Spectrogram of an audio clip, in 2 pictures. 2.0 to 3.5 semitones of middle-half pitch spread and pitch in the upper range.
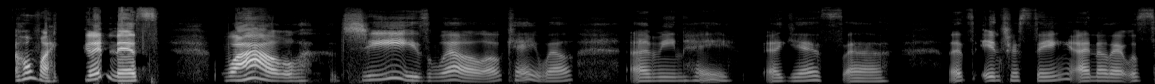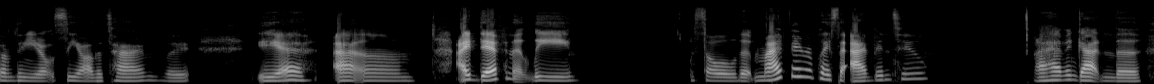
No: average, 3.0 semitones; medium, 175 Hz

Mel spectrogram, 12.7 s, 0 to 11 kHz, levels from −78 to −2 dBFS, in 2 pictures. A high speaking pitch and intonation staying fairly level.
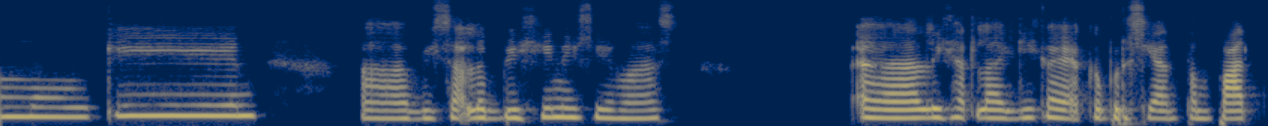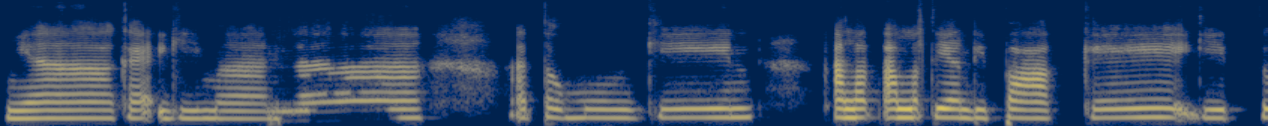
Yes: high, 220 Hz; narrow, 1.7 semitones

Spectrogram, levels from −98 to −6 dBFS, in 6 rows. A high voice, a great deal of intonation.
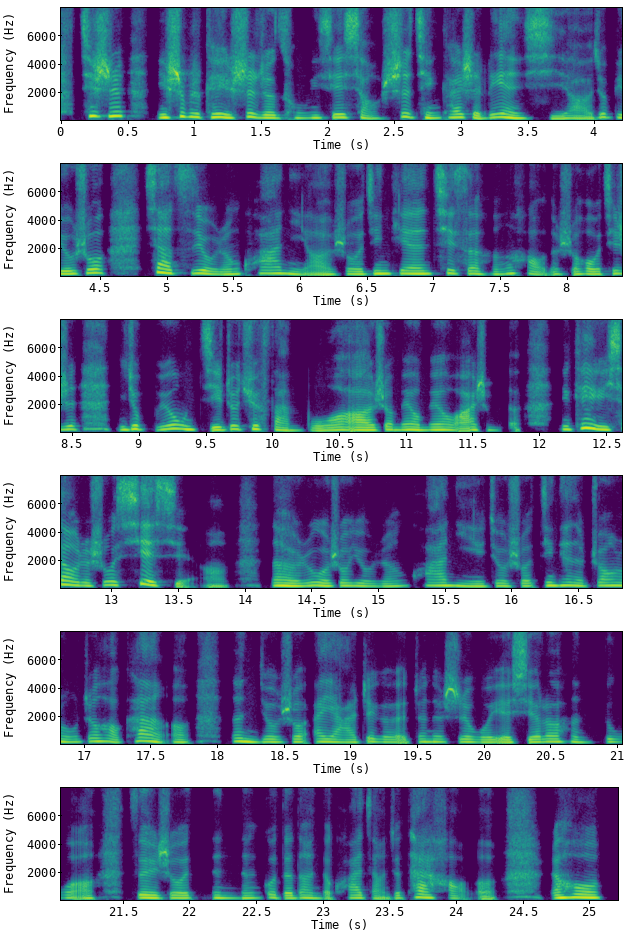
No: high, 195 Hz; average, 3.3 semitones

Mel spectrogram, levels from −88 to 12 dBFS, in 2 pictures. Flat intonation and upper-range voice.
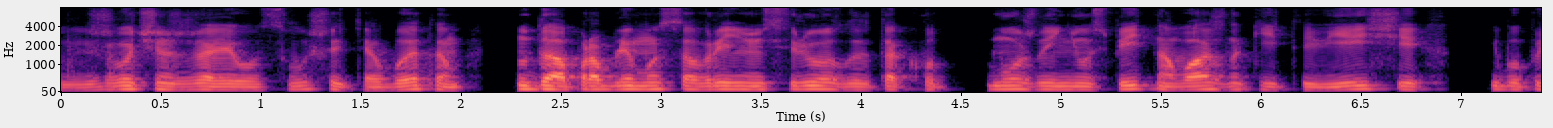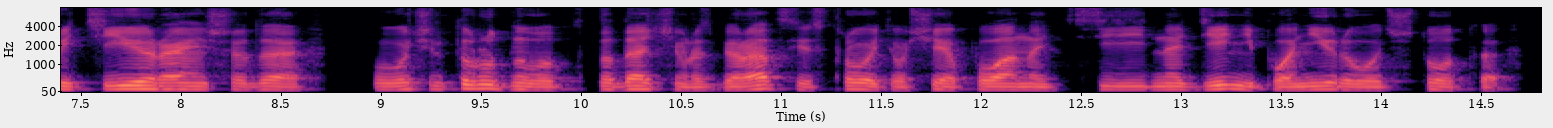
No: narrow, 2.2 semitones; low, 110 Hz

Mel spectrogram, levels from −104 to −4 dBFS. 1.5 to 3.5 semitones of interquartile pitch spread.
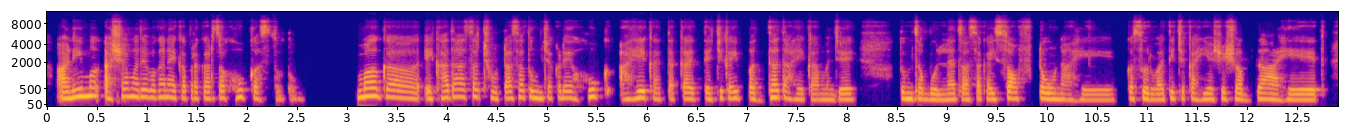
No: average, 3.9 semitones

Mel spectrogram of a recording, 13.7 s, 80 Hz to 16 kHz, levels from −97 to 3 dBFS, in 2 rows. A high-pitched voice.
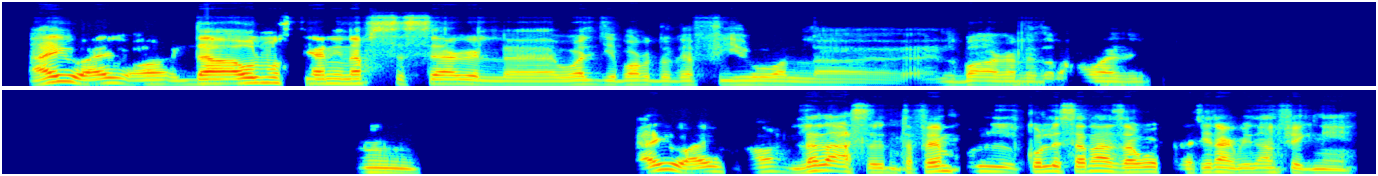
No: medium, 140 Hz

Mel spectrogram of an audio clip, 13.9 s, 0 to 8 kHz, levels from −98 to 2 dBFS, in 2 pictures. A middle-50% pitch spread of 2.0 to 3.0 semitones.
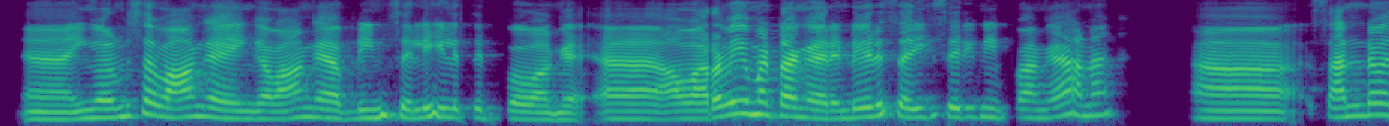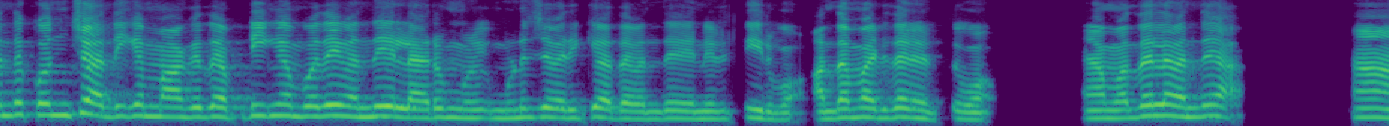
No: average, 3.4 semitones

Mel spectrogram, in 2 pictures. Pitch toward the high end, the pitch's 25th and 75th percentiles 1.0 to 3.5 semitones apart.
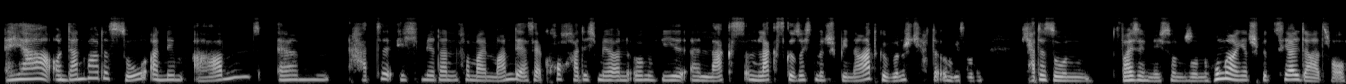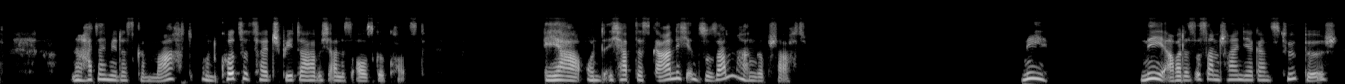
Yes: high, 205 Hz; average, 3.1 semitones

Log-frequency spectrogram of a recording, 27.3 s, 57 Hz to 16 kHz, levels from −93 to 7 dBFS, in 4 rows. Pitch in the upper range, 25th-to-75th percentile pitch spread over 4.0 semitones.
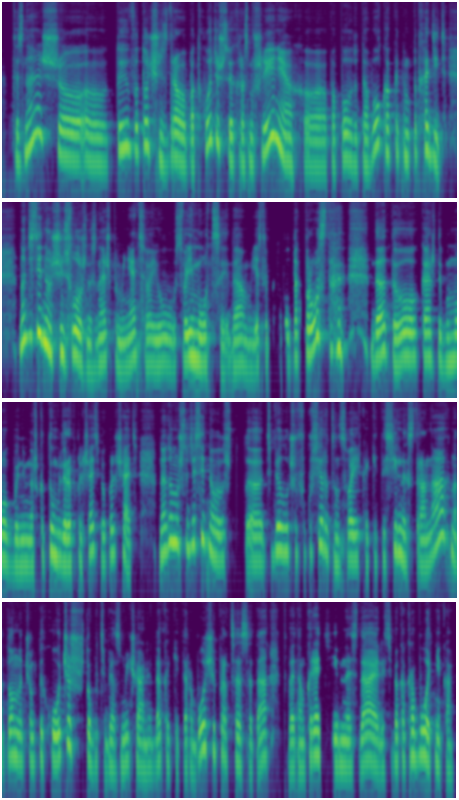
No: medium, 175 Hz; average, 4.9 semitones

